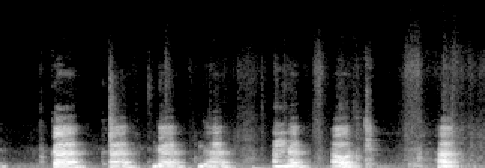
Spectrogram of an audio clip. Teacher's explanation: तो कंठ उच्चारण स्थान से क, ख, ग, घ, अंग और ह, इनका उच्चारण स्थान कंठ है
